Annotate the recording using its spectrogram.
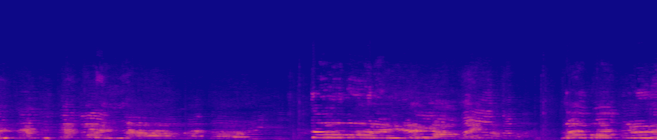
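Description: A group of men chanting a haka in loud unison shouts. The chant breaks off briefly about halfway and comes back in loudly about three seconds in, with another short break near the end.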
